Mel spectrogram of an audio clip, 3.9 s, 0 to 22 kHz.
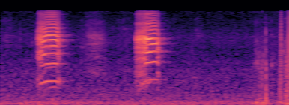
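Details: Grey parrot (Psittacus erithacus) chick, 4 days old, being hand-fed, gives two harsh, buzzy begging squawks about a second apart, followed by faint clicks and handling noises.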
